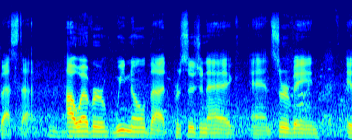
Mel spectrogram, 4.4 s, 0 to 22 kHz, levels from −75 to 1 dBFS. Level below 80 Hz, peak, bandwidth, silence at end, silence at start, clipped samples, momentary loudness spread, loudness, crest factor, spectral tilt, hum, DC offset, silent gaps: -64 dBFS; -4 dBFS; 16 kHz; 0 s; 0 s; under 0.1%; 12 LU; -26 LUFS; 22 dB; -4 dB/octave; none; under 0.1%; none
